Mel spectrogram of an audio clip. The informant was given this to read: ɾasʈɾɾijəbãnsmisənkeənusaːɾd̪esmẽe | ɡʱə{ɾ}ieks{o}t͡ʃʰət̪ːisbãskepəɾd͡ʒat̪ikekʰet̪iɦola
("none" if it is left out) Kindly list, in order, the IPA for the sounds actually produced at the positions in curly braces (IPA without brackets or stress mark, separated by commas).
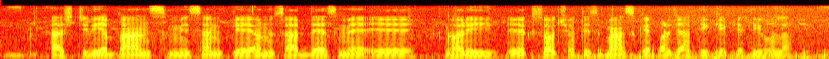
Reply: ɾ, ɔ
